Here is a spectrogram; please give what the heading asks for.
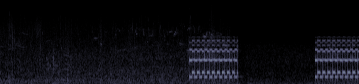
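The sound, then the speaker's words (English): A telephone rings on an incoming call in two bright, buzzing electronic bursts separated by a short pause. The second burst cuts off, and a stretch of dull background noise comes before the rings. “Pick it up. Pick the phone up, please.”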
